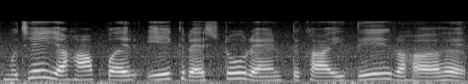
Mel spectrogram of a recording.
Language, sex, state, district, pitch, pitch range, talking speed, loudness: Hindi, female, Madhya Pradesh, Katni, 205 Hz, 185-235 Hz, 115 wpm, -14 LUFS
